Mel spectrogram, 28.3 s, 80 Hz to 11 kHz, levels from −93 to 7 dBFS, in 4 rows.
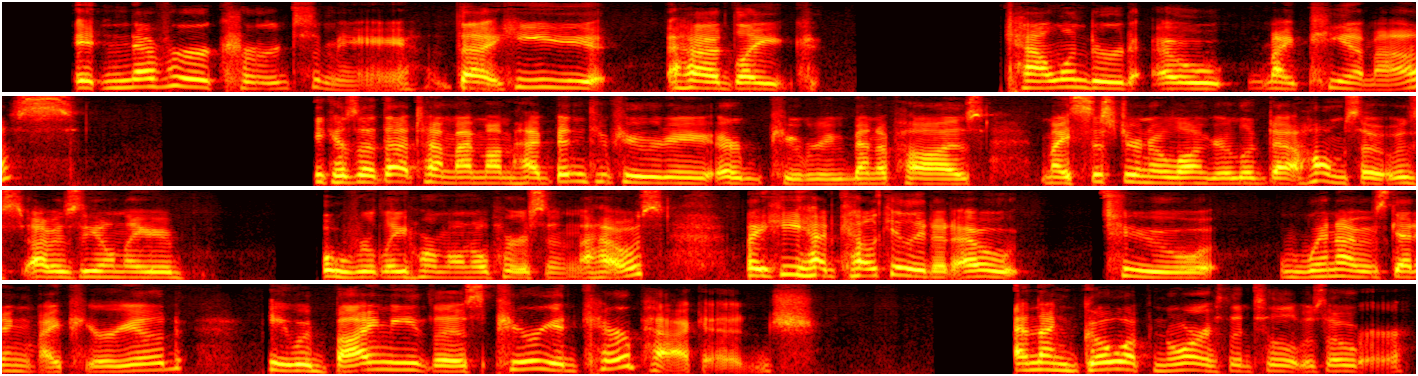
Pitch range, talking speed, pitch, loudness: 200-260 Hz, 160 wpm, 225 Hz, -20 LUFS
